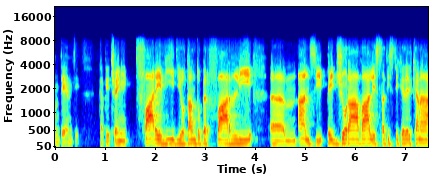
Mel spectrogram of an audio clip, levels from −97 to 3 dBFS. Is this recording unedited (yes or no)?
no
